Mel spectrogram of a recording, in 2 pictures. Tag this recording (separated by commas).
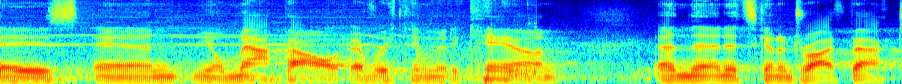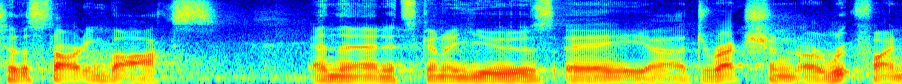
Speech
